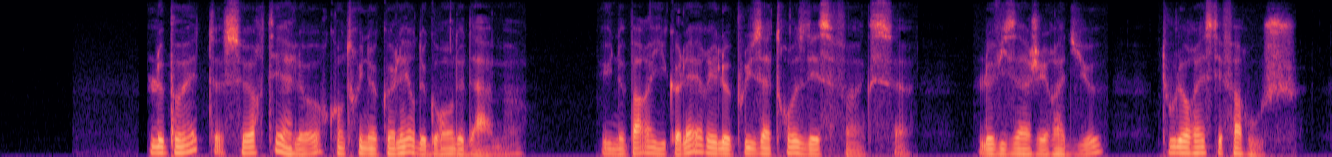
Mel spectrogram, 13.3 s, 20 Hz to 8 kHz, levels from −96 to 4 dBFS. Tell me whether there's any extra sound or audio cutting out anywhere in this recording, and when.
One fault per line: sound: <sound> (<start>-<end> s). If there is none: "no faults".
no faults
